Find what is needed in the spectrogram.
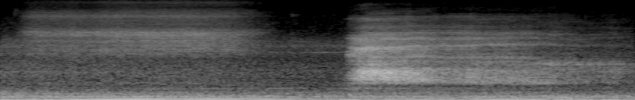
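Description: A woman's slow, audible yoga breathing while she holds a forward fold: a long soft breath, then a louder, fuller breath starting about three and a half seconds in.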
